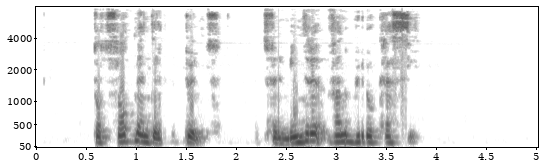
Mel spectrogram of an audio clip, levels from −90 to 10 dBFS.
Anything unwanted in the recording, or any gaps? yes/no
no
